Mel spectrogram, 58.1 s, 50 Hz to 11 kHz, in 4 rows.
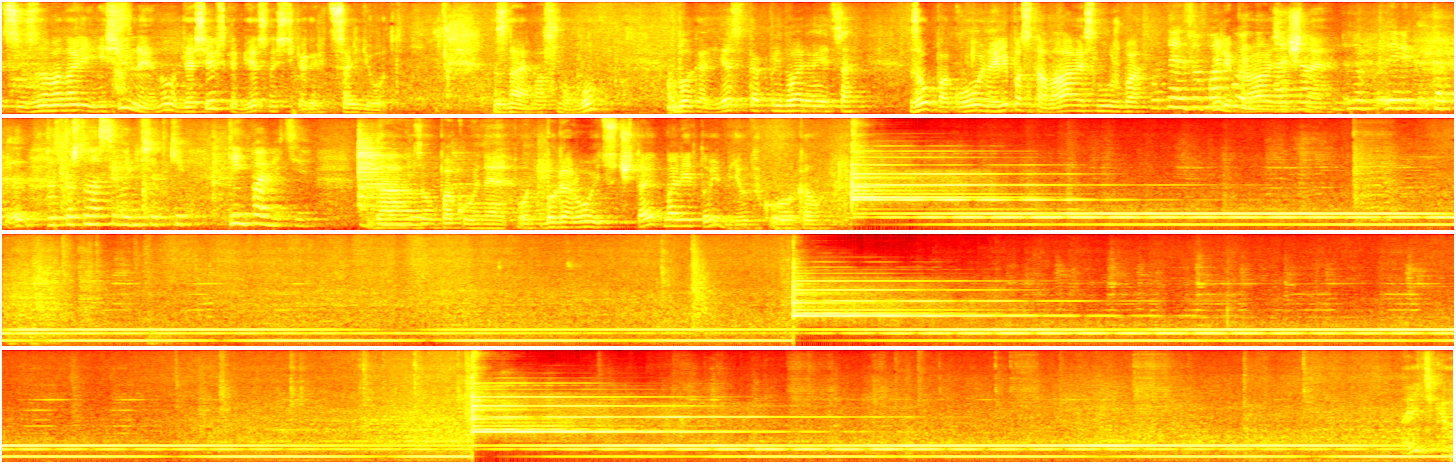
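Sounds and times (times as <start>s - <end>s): large church bell tolling: 23.0s - 58.0s.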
